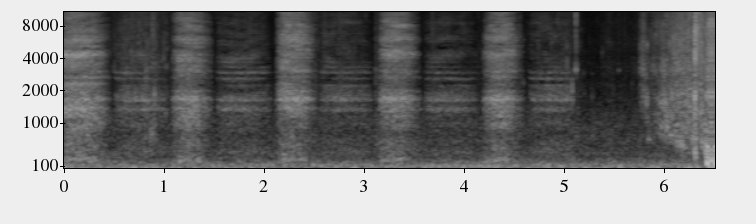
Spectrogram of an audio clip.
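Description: Sharp, heavy breaths drawn through a snorkel by a swimmer lying face-down in icy water, five in a row at about one a second.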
